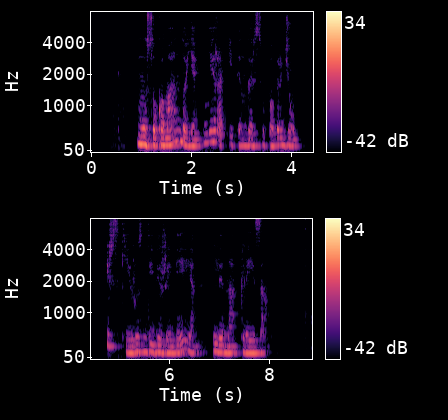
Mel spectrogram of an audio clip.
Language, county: Lithuanian, Telšiai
